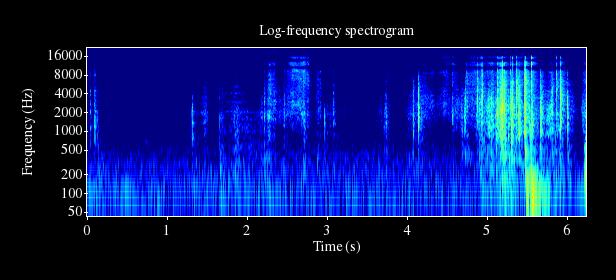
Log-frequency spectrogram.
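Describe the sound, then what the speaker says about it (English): A paper cutter slices through sheets of tea-dyed paper in short crisp strokes. Faint handling rustles come first, then a louder run of close slicing and crinkling near the end. "And I'm going to get my cutter again"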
